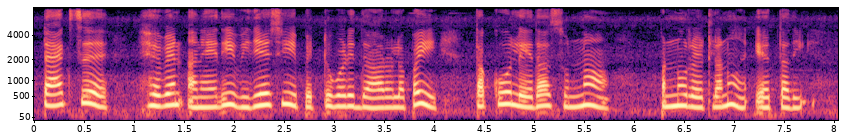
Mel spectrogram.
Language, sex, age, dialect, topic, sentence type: Telugu, female, 25-30, Central/Coastal, banking, statement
